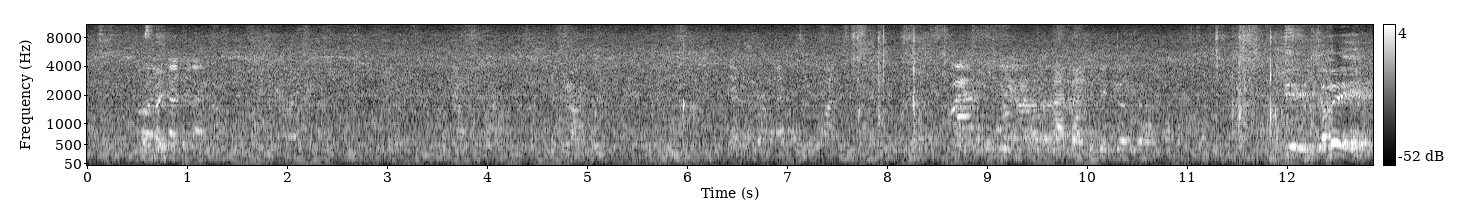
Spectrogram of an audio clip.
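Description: Bare feet thump and slide on a padded mat.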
